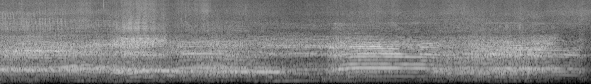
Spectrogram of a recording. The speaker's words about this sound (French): Bon, ça c'était une brebis. Plusieurs. La grenouille fluo de l'Aveyron. Un troupeau, quoi.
